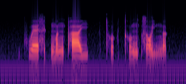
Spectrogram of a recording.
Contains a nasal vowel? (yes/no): no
